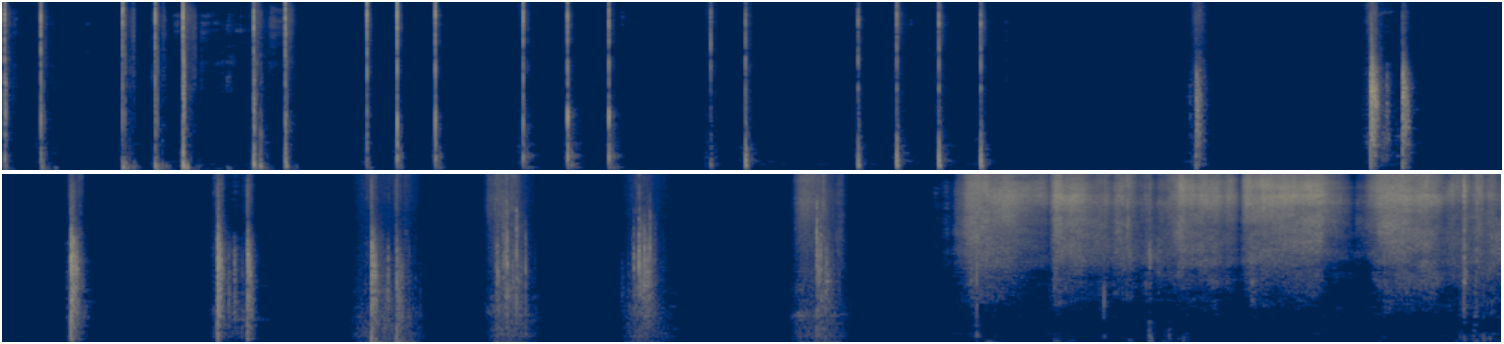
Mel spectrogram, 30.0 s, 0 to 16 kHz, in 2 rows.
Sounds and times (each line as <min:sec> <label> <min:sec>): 0:01.2 Tapping and handling paper 0:03.0
0:24.6 Tapping and handling paper 0:29.9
